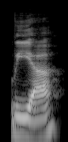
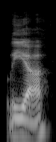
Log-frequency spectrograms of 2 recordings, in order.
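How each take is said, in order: Both takes have the same delivery.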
